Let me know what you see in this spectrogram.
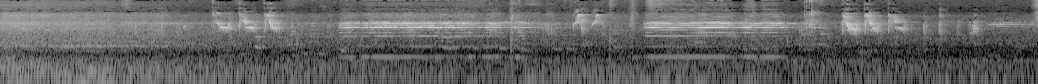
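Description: Birds chirping in short bursts. Twice a steady held tone with several overtones, each lasting about two seconds, sounds alongside them.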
